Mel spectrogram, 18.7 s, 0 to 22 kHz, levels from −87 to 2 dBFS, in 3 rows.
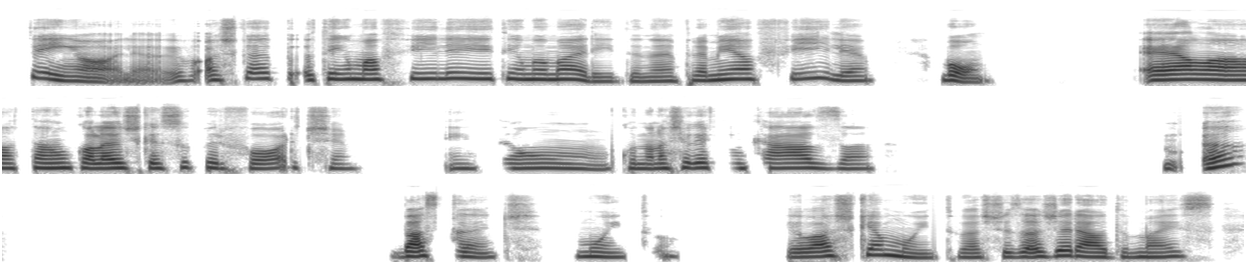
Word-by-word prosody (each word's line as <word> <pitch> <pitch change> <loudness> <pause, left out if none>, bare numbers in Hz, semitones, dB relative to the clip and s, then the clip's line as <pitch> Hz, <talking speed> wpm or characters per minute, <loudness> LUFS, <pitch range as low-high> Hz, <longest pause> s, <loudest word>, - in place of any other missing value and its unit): Sim. 220 - +1
Olha, 155 - -3
eu 175 - -6
acho 205 - -2
que 270 - -4
e - - 0
eu 260 - -2 0.2
eu 205 - -1
tenho 240 0 0
uma 235 0 +4
filha 255 +2 -4
e 255 -2 0
tenho 245 0 -2
o - - +3
meu 230 - +3
marido, 165 -9 -1
né, 170 +1 -3
pra 190 +2 -3
minha 235 +4 +2
filha 230 -6 -5 0.3
bom, - - +2 0.8
ela 215 -1 +6
tá 205 +1 +2
num 210 - +4
colégio 200 -1 +4
que 205 - +1
é - - 0
super 215 0 -3
forte, 195 0 -4 0.5
então, 195 -1 -4
quando 190 -2 -3
ela 195 - +1
chega 215 +1 +1
aqui 215 - -8
em - - -2
casa 200 -3 0 1.5
Hum, - - -6
hã? 310 - +6 2.0
Bastante, 190 -3 +1
muito. 190 +1 -5 0.5
Eu 170 +1 +1
acho 200 +2 +3
que 255 - 0
é 245 - +3
muito, 165 -7 -1
acho 165 +2 -5
exagerado, 180 -1 +3
mas 175 +3 -3
200 Hz, 155 wpm, -24 LUFS, 185-225 Hz, 2.0 s, ela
